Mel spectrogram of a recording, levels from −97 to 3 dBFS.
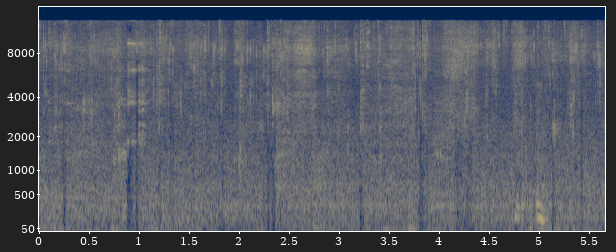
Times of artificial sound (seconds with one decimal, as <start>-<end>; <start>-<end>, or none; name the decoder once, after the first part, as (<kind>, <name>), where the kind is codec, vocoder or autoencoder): none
